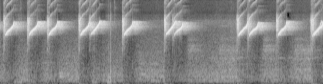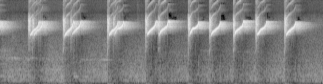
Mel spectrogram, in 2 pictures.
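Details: A long, lively series from a five-coloured sunbird, about twenty shrill notes, each sweeping upward and holding a bright high tone, coming rapidly with one brief pause near the middle, over thirteen seconds.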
